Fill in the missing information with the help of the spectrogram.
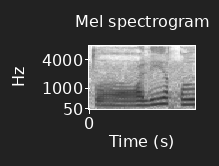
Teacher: ত যেহেতু একটি ইস্তিলার হরফ, এই জন্য এখানে মোটা করে করতে হবে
